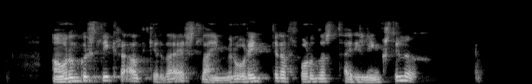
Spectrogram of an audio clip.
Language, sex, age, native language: Icelandic, male, 20-29, Icelandic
